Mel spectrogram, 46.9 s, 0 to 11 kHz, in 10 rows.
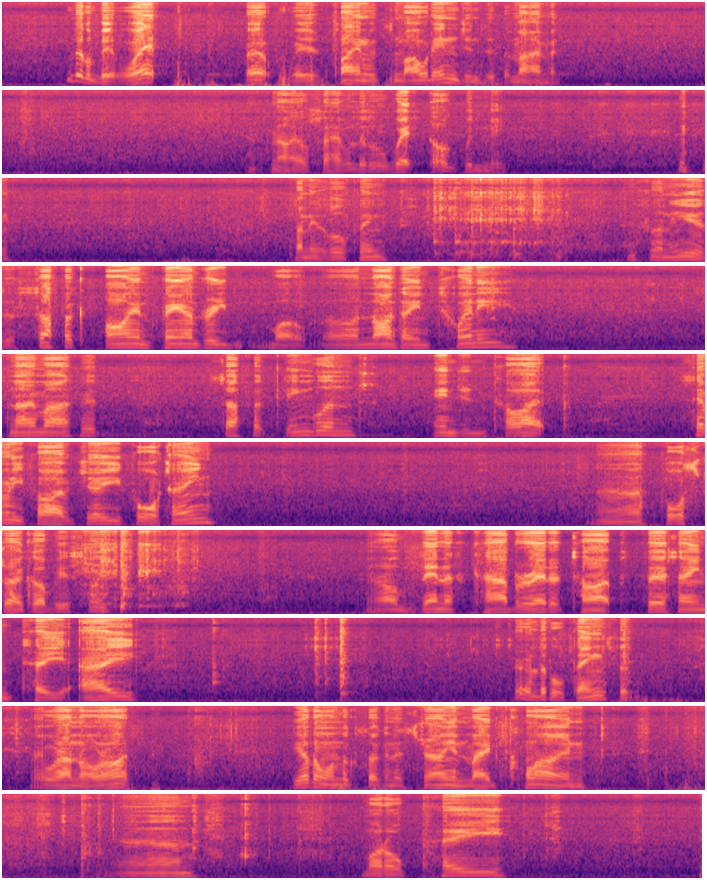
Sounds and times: Speech: 0.4 - 3.8, 6.3 - 8.1, 11.3 - 12.0, 13.5 - 17.5, 18.7 - 24.9, 27.3 - 28.9, 30.5 - 33.8, 36.2 - 37.1, 37.7 - 38.4, 39.4 - 41.4, 42.9 - 43.5, 44.6 - 45.6.

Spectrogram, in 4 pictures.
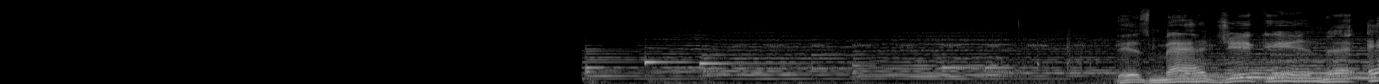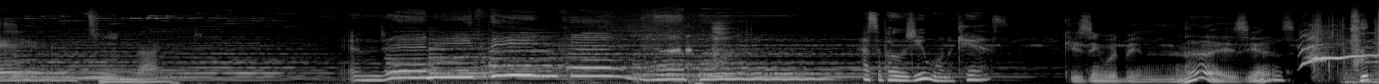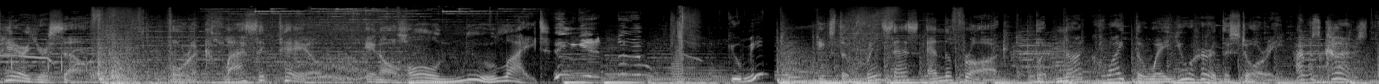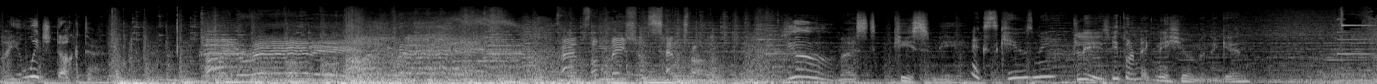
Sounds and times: Music: 5.8 - 24.6, 27.2 - 55.1
Speech: 24.4 - 26.7, 34.9 - 42.4.

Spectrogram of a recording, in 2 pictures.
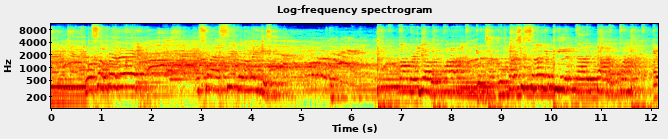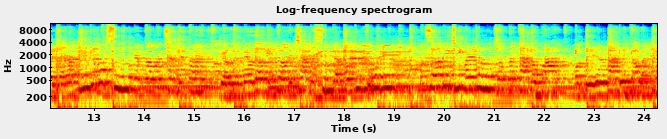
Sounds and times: Inside, large room or hall: 0.0 - 24.2
Music: 0.0 - 24.2
Singing: 5.9 - 24.2.

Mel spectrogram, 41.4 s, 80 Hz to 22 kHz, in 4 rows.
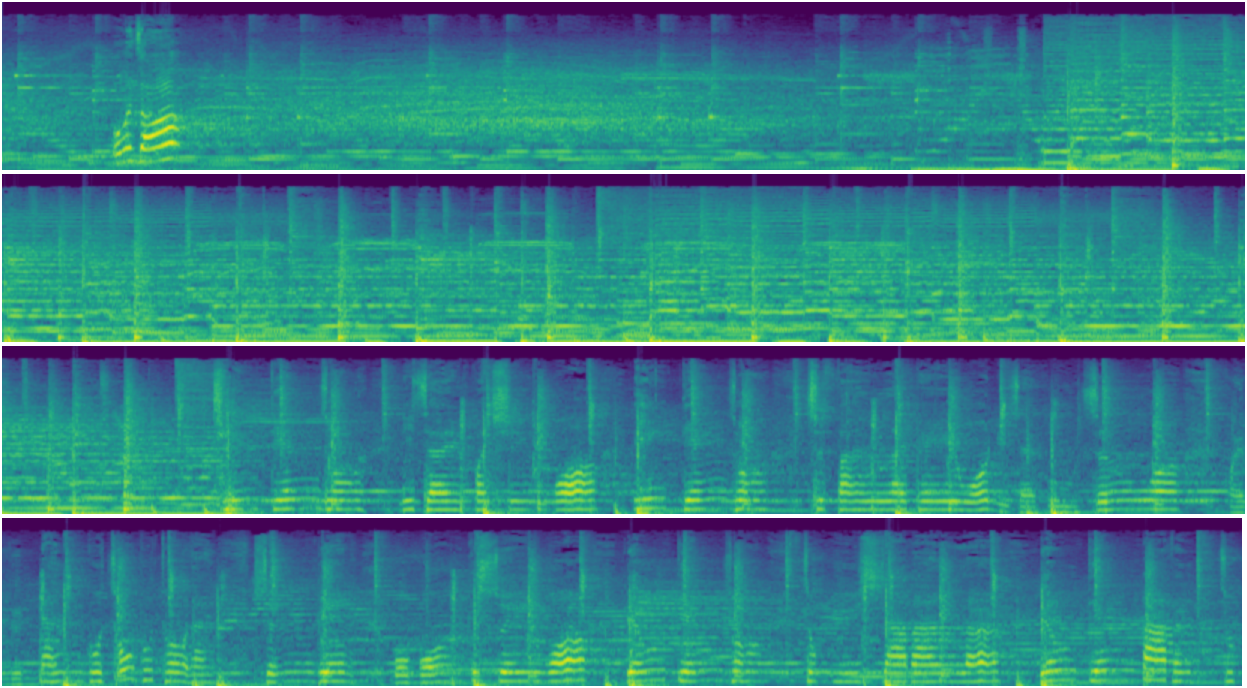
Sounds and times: Music: 0.0 - 41.4.

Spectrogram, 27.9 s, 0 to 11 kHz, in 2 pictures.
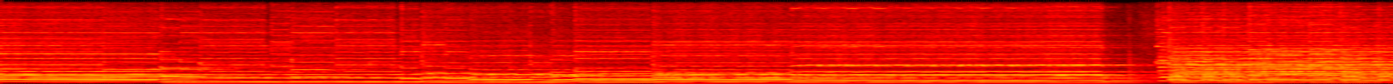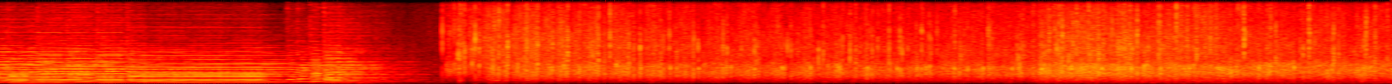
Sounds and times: Hammond organ: 0.0 - 18.0.

